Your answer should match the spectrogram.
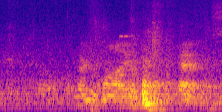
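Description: Quiet, untranscribed talking with a single dull knock a little past halfway through.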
